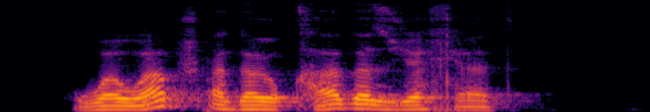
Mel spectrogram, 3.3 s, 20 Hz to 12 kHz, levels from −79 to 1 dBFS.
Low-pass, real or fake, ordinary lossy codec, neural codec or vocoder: 10.8 kHz; real; MP3, 48 kbps; none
